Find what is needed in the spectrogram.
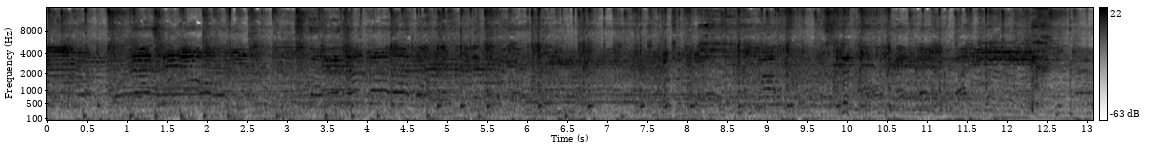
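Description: Music playing through a baseball stadium's loudspeakers over a large crowd's cheering.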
